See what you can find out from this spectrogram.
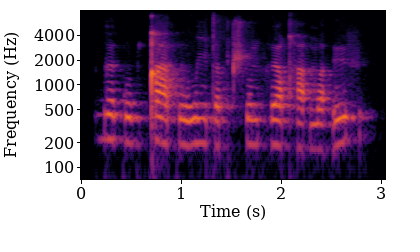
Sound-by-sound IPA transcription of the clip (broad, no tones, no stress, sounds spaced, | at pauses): ɡ ø k u ɡ ǃ a k u w i t œ k t͡ʃʰ u n h ø qʰ ɛ ʔ ŋʷ a ʔ y f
